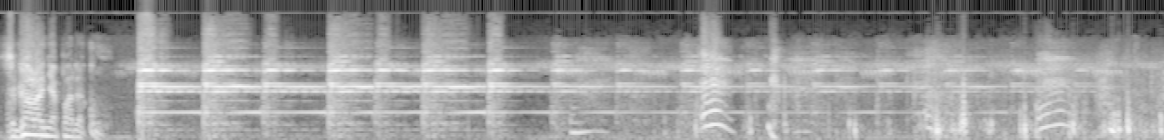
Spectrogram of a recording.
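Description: A large bell rings with a long, steady ringing.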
